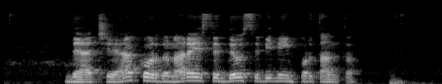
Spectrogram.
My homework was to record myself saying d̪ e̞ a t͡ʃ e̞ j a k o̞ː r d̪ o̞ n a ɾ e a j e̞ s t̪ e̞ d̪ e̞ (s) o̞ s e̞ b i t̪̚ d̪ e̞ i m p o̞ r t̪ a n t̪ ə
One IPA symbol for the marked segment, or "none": none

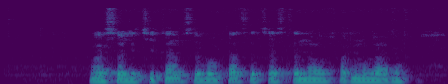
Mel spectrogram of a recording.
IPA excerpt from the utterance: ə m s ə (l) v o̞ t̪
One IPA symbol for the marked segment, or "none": none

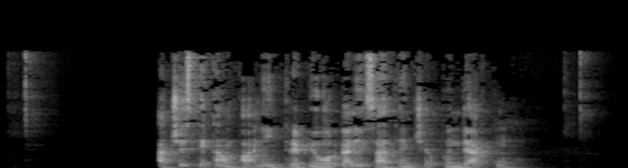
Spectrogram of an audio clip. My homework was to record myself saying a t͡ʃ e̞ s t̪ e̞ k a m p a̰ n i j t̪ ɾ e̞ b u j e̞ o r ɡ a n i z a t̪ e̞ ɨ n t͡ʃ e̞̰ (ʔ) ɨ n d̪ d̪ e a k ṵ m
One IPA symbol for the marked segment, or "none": p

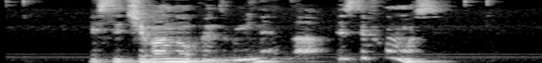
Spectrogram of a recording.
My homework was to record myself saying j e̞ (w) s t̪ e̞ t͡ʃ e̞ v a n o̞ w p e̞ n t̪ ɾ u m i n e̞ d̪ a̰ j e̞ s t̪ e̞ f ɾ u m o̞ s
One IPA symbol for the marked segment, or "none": none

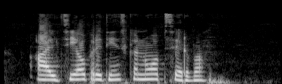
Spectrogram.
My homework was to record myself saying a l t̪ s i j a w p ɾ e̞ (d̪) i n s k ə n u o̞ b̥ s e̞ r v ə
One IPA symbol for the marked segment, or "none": t̪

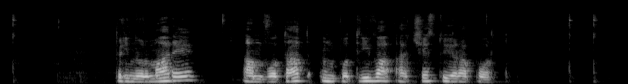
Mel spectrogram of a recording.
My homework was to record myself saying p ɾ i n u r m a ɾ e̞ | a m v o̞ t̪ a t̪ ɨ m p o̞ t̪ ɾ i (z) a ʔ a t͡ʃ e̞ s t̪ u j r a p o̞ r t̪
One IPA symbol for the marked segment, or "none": v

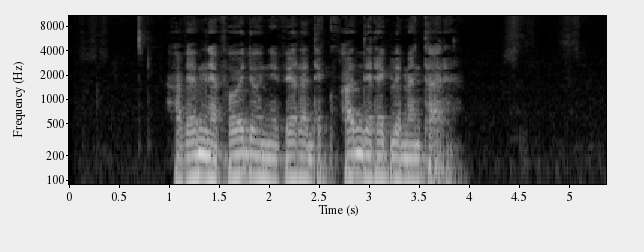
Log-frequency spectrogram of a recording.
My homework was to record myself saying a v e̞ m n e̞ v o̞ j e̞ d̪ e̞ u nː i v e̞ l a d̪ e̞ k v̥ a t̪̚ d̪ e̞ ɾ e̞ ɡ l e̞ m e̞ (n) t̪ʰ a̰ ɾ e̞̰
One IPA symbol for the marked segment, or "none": n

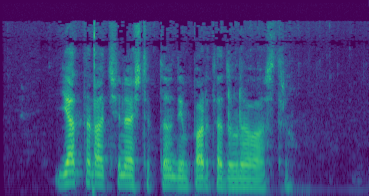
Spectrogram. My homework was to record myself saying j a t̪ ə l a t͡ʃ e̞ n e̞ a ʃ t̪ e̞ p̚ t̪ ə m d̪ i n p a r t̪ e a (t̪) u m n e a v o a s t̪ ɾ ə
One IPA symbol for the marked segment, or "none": d̪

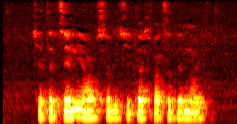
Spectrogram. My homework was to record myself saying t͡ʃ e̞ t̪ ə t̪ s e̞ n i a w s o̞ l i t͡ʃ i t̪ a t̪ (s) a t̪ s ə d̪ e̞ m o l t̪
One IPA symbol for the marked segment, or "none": f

